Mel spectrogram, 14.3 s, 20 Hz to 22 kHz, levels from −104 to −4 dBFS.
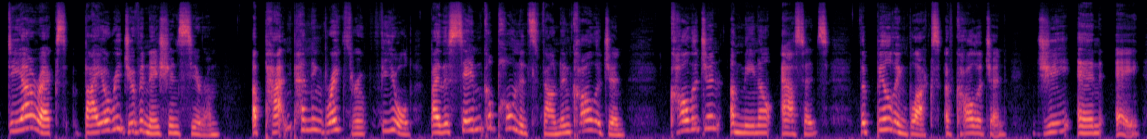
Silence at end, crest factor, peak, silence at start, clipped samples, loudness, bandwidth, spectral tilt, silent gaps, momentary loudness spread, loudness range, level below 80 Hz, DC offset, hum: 0.1 s; 20 dB; -14 dBFS; 0.1 s; under 0.1%; -34 LUFS; over 20 kHz; -3.5 dB/octave; none; 11 LU; 3 LU; -70 dBFS; under 0.1%; none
